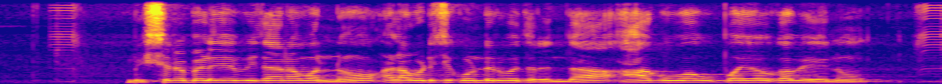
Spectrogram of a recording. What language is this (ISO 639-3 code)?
kan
